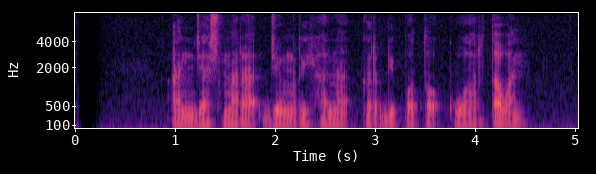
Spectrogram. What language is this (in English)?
Sundanese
